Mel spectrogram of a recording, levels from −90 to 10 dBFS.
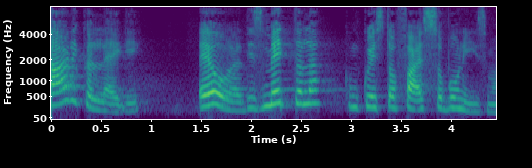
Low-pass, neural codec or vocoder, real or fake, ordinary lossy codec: none; codec, 16 kHz, 0.4 kbps, LongCat-Audio-Codec; fake; none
